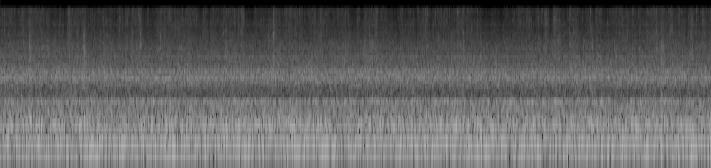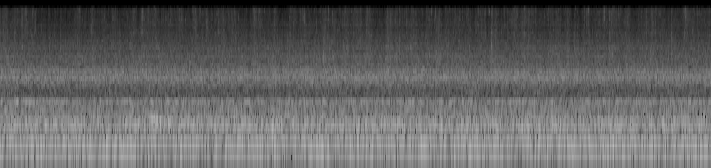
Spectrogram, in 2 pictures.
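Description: Steady machine hum that holds one level throughout, made up of several constant tones.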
